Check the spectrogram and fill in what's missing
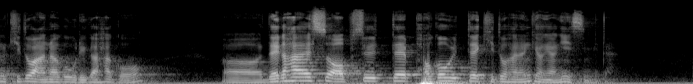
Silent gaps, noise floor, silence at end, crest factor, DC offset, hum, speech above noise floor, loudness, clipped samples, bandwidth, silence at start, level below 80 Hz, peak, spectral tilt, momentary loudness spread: none; -38 dBFS; 0 s; 18 dB; under 0.1%; none; 20 dB; -21 LUFS; under 0.1%; 14 kHz; 0 s; -26 dBFS; 0 dBFS; -5 dB/octave; 14 LU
